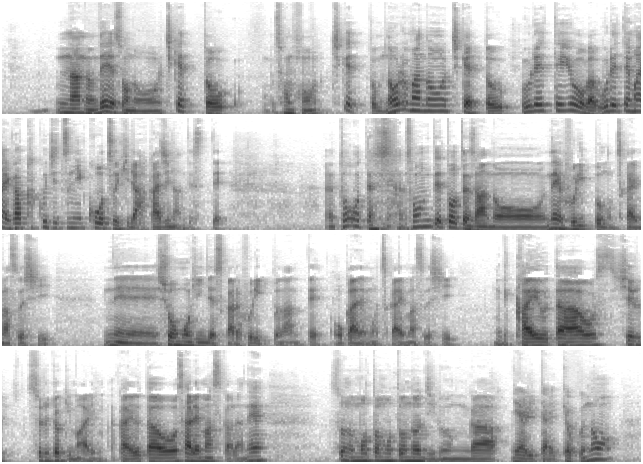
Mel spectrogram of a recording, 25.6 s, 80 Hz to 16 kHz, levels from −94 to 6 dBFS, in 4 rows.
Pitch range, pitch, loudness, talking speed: 95-140 Hz, 115 Hz, -23 LUFS, 315 characters per minute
